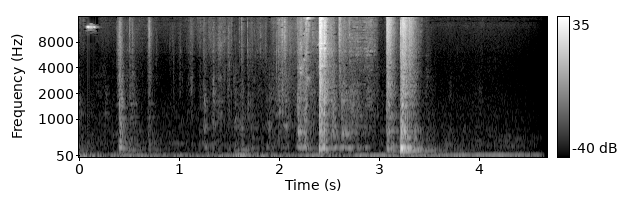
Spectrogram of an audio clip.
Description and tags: Letter box
mail, letter, mailbox, letter-box, post, transport, newspaper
